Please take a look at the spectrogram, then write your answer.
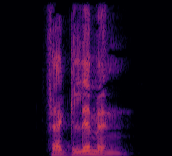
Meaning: to stop glowing
- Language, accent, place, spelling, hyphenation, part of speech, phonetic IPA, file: German, Germany, Berlin, verglimmen, ver‧glim‧men, verb, [fɛɐ̯ˈɡlɪmən], De-verglimmen.ogg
